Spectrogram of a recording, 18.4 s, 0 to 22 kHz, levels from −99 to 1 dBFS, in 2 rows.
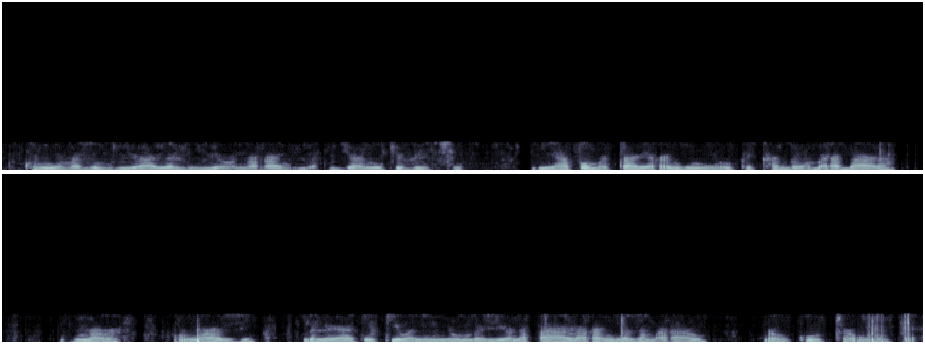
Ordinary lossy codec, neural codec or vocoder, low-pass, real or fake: Opus, 64 kbps; codec, 16 kHz, 4.8 kbps, FACodec; 3.6 kHz; fake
